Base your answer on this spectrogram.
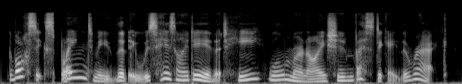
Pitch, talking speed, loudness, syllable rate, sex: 205 Hz, 245 wpm, -18 LUFS, 6.2 syllables/s, female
